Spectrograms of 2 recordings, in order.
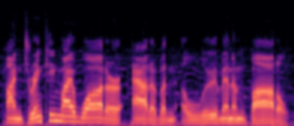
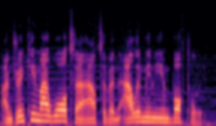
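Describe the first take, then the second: First: It is spoken in an imitated American accent. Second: It is spoken in the speaker's native accent. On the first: "Did pretty well. ... great American accent" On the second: "What do you guys say?"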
